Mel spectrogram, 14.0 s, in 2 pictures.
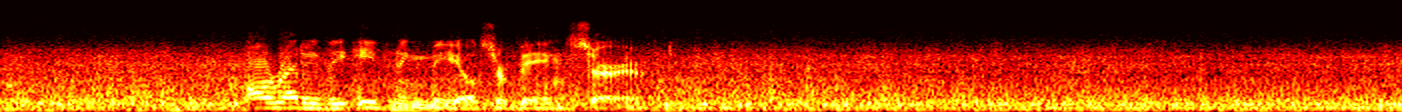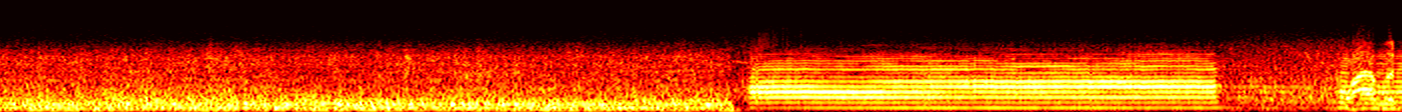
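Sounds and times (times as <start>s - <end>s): passenger train running: 0.0s - 14.0s
train horn: 10.7s - 13.3s.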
